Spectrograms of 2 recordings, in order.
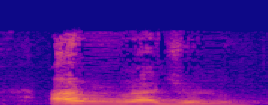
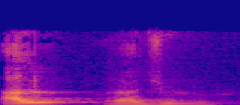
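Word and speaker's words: الرجل: Ar-rajulu. The man. Not al-rajulu. It will be wrong to say al-rajulu. It will be ar-rajulu. We won't pronounce lam. Why? Because it is a sun letter.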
